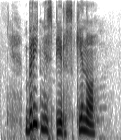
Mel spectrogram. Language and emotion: Russian, positive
